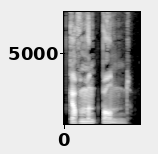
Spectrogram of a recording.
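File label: "government bond", English, British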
